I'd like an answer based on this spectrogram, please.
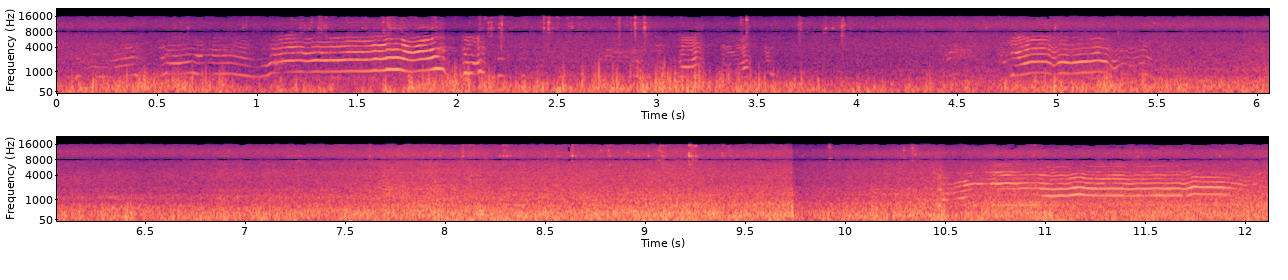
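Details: Staffordshire Bull Terrier gives high, rising whines in short bursts over steady wind and surf.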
